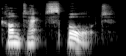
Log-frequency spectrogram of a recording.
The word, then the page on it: contact sport: British English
